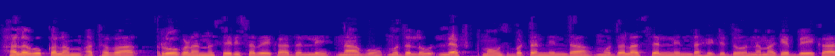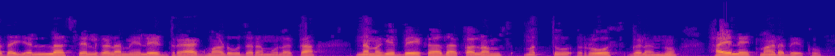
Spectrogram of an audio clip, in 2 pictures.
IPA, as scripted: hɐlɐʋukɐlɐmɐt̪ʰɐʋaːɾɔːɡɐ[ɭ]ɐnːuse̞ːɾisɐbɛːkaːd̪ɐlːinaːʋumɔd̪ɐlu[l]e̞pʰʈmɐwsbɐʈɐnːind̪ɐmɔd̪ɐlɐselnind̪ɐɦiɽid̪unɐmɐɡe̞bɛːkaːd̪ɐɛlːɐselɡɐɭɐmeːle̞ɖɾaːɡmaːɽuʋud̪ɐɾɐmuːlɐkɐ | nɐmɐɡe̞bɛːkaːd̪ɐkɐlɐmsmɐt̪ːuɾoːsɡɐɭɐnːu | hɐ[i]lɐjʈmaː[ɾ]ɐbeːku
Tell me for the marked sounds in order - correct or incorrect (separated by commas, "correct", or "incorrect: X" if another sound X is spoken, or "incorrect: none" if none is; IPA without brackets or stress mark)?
correct, correct, incorrect: j, incorrect: ɽ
